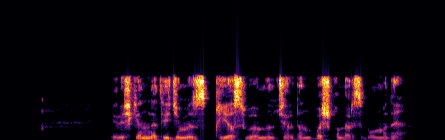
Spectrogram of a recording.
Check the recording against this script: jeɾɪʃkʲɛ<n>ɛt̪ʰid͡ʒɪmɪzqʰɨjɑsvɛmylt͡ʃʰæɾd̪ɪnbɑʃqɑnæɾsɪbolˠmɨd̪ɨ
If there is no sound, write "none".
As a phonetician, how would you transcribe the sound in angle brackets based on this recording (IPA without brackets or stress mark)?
nː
